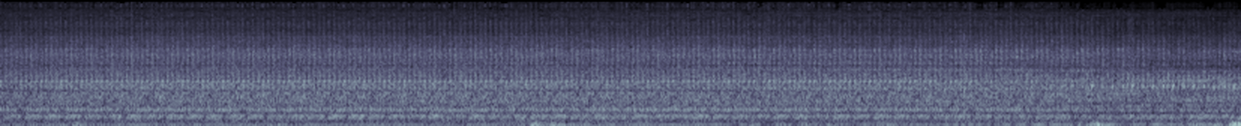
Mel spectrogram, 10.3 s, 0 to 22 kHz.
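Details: 2000 Kia Pride (Swedish market), engine fully hot with the fan cycling, after a timing check: steady idle with light even ticking and slight speed wander, no misses; it idles fine, though the owner hears a possible vacuum-line noise.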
